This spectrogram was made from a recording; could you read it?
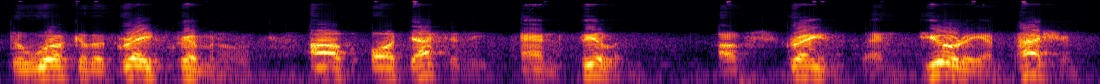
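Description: A man's voice: medium pitch, lively intonation, fairly quick, husky, muffled recording. An actor playing a grandiloquent policeman in old-time radio comedy-drama, with a declamatory, portentous delivery. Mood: awed, grandiose. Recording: noisy old radio recording.

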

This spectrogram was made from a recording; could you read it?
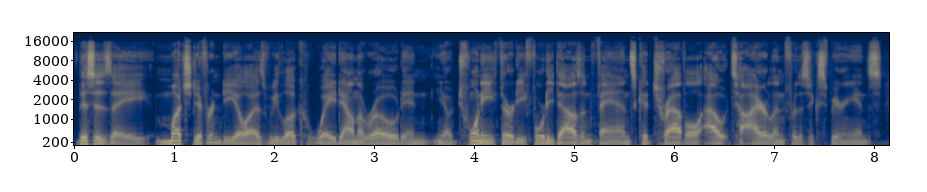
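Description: A man's voice: deep voice, fairly even intonation, moderate pace, hardly any pauses, warm tone, no room sound, studio quality. A man with an American accent hosting a conversational sports talk show. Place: studio.

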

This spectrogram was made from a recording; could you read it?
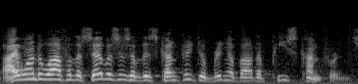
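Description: A man's voice: high voice, big pitch swings, fast, slightly rough, heavily acted. An American man acting an earnest, weary President pleading for peace in an old-time radio drama, speaking with oratorical emphasis. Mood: earnest, determined. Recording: dull, lo-fi vintage radio recording.

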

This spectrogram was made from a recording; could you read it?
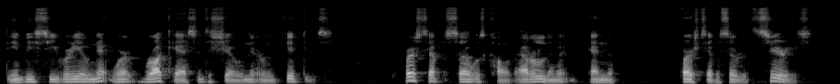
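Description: A man's voice: lowish voice, brisk, darkish tone. A man hosting a podcast, reading a scripted review in a narrating style. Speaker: podcast host.

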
